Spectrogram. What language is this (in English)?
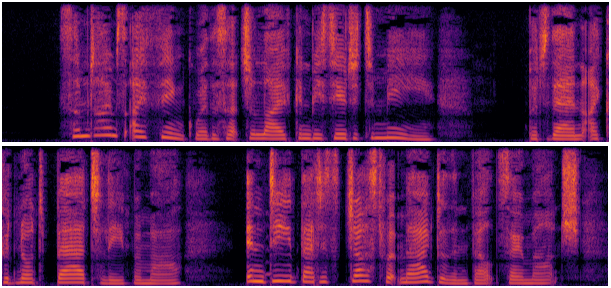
English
